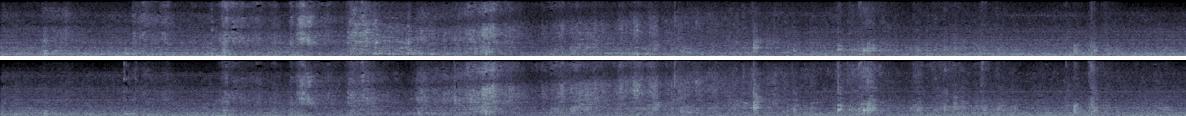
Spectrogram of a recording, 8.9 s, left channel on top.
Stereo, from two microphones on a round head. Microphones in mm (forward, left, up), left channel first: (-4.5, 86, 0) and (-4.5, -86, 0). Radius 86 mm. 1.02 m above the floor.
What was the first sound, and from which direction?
Footsteps, 50° left (ahead or behind).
